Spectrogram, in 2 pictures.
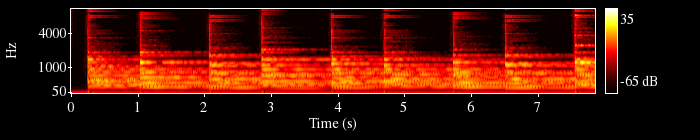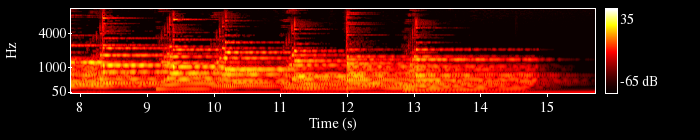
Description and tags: Rhodes played in 7/8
